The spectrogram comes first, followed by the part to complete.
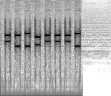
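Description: Telephone touch-tone (DTMF) keypad beeps: a quick, even run of about nine to ten short two-tone dial beeps, about six a second, each a different key. They stop abruptly about one and a half seconds in.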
